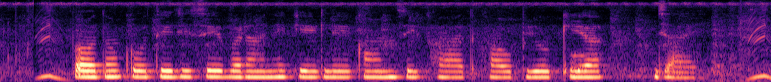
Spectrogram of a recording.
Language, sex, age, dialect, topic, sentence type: Hindi, female, 25-30, Garhwali, agriculture, question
